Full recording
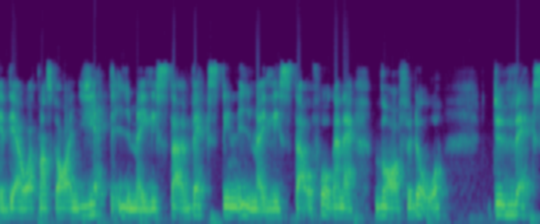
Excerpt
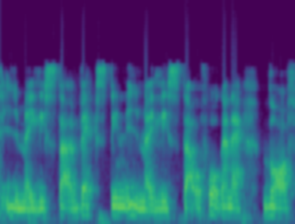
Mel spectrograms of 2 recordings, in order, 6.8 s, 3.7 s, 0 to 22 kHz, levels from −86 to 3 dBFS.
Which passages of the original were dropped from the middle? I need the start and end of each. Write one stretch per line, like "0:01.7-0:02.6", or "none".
none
